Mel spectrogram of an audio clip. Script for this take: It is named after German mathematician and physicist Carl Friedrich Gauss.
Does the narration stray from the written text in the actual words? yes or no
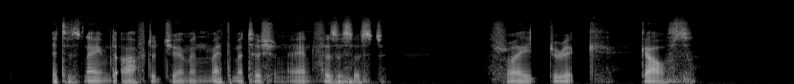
yes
